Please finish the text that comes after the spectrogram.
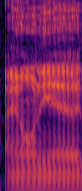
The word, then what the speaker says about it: Ionia: right Ionia cuz like it was close to like ion but it's not ion it's Ionia League of Legends Ionia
